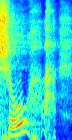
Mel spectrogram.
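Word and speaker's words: Shure: know from our previous speaker uh so it's pronounced Sho Sho is uh equipment maker uh we build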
